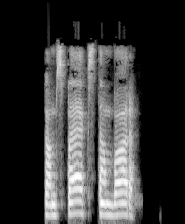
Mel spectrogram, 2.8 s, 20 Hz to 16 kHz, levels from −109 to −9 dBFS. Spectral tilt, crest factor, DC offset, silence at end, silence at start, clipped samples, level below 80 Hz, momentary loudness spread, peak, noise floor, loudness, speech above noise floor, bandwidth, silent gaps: -4 dB/octave; 16 dB; under 0.1%; 0.8 s; 0.65 s; under 0.1%; -60 dBFS; 7 LU; 0 dBFS; under -90 dBFS; -14 LUFS; over 77 dB; 8 kHz; none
